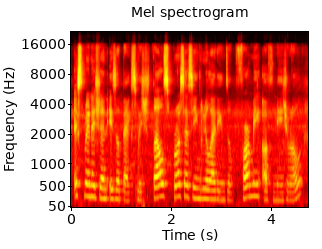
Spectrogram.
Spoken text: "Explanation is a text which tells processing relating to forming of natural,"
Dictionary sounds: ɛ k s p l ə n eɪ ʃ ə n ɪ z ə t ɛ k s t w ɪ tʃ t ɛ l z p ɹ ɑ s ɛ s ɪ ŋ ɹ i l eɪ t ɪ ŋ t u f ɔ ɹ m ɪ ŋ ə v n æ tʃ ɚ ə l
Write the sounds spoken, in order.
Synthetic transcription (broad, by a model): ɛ k s p l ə n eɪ ʃ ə n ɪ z ə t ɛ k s w ɪ tʃ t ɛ l s p ɹ ɑ s ɛ s ɪ ŋ ɹ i l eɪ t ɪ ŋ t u f ɔ ɹ m ɪ ŋ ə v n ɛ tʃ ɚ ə l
